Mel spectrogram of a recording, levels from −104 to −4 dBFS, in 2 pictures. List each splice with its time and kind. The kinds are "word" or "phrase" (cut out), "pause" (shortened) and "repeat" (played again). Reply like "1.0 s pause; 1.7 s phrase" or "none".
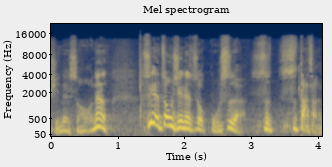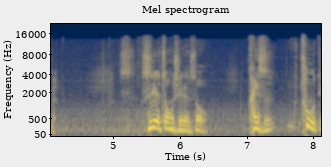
3.4 s pause

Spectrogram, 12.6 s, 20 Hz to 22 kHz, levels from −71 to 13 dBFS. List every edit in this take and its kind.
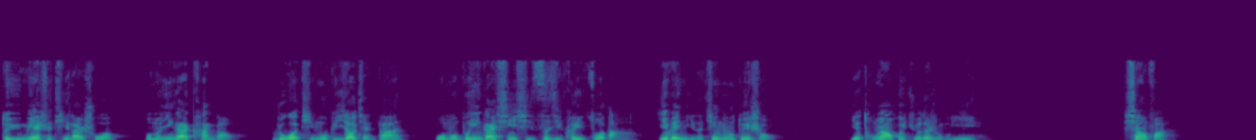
1.3 s pause; 2.6 s pause; 4.2 s pause; 6.5 s pause

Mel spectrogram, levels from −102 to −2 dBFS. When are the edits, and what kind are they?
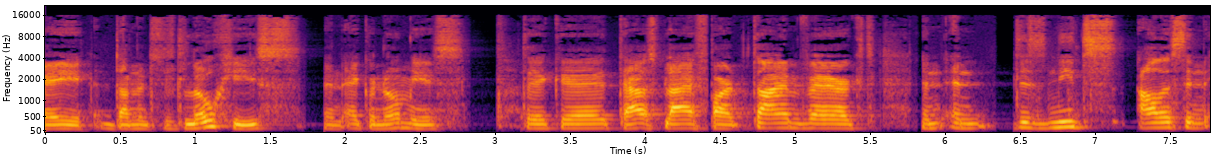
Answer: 3.2 s word; 4.4 s word; 6.5 s word

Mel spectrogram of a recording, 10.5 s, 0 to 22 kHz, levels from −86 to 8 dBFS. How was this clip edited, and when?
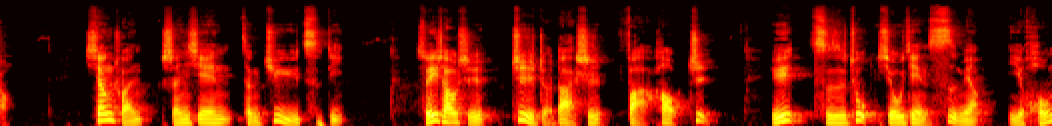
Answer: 6.2 s pause

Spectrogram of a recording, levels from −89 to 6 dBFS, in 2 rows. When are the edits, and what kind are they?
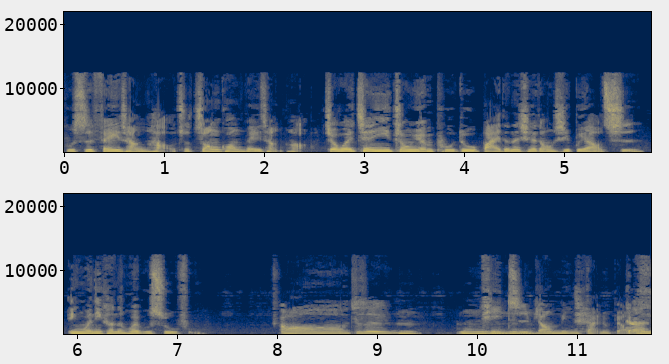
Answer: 2.5 s pause; 5.8 s pause; 7.4 s pause

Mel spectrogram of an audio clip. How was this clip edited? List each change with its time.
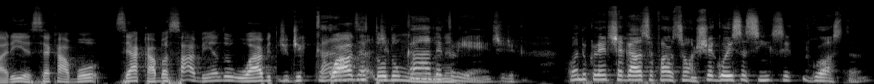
1.1 s pause; 2.8 s phrase

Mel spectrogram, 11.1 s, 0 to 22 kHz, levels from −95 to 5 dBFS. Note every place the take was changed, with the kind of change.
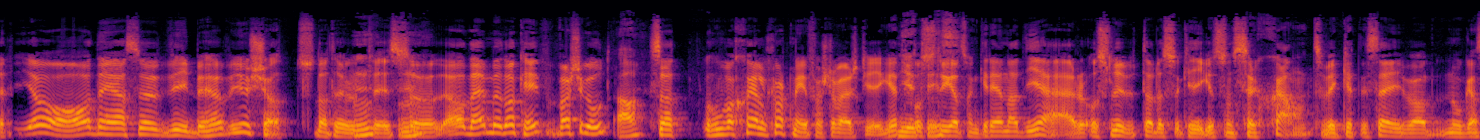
1.2 s word; 5.2 s word

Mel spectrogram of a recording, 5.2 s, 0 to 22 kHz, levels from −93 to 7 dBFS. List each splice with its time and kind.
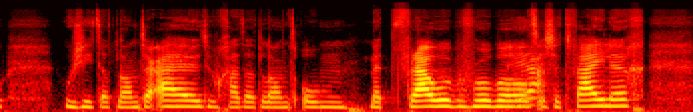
none

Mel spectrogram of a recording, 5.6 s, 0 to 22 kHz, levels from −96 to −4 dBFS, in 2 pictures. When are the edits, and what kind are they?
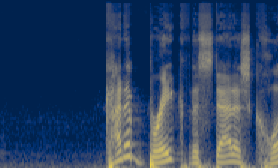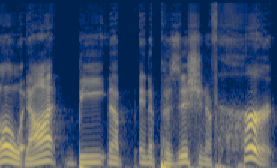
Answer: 1.9 s word; 3.0 s word; 3.9 s word

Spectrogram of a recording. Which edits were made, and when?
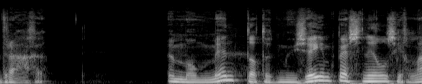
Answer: none

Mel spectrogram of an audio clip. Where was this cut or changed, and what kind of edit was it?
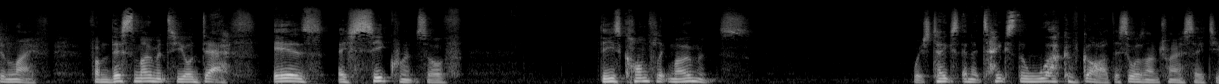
2.6 s pause

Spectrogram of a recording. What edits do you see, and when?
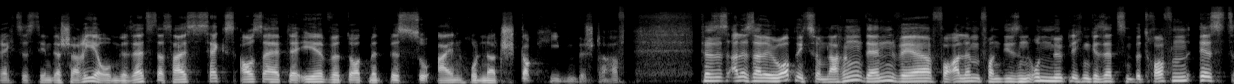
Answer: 6.9 s pause

